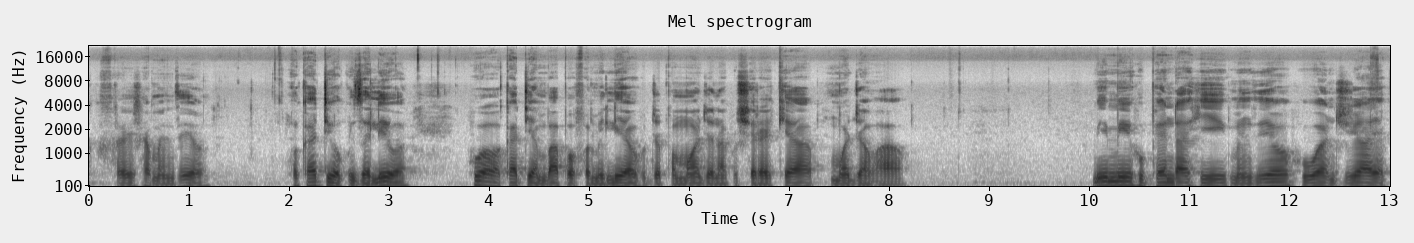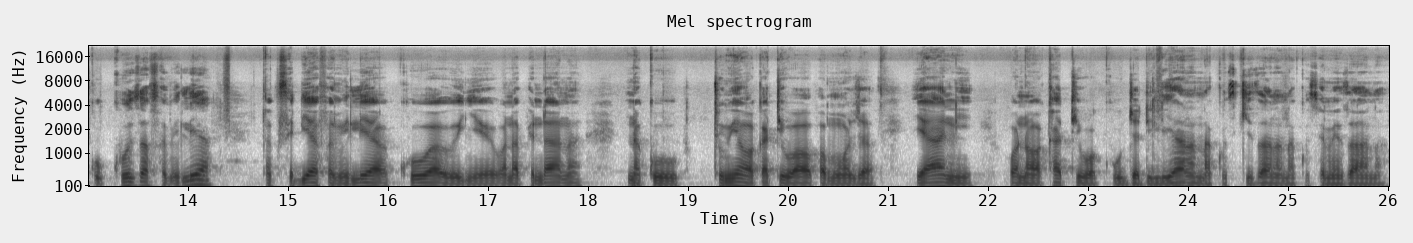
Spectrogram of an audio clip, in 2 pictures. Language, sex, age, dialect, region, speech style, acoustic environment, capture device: Swahili, male, 25-34, Kenya - Nairobi Sheng-influenced, Kenya, relaxed, silence; construction, mobile / Linux / Chrome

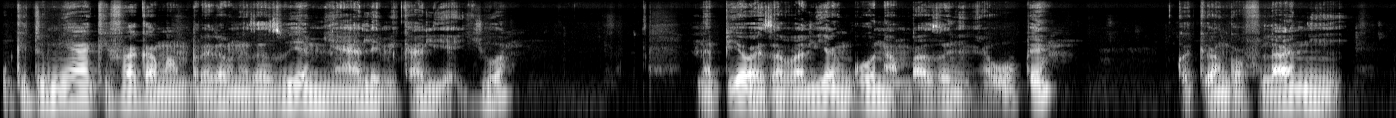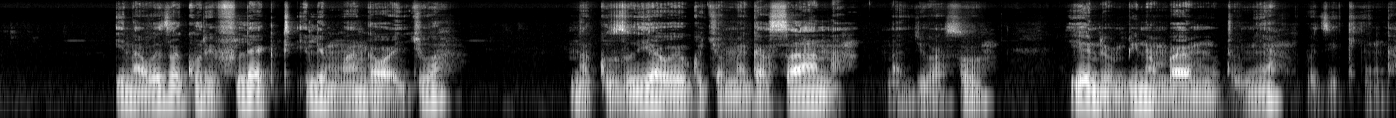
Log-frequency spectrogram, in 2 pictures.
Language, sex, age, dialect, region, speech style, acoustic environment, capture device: Swahili, male, 18-24, Kenya - Nairobi Sheng-influenced, Kenya, happy, people talking; nature, mobile / Linux / Chrome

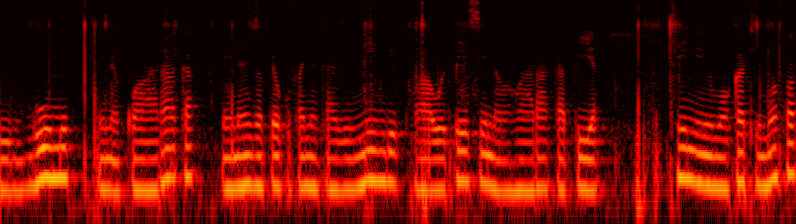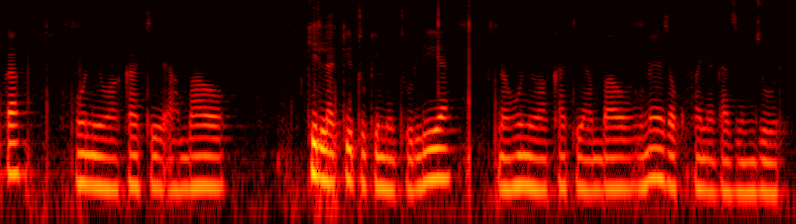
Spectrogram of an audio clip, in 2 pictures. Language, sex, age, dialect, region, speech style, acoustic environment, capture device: Swahili, male, 25-34, Kenya - Nairobi Sheng-influenced, Kenya, relaxed; focused, nature; silence, desktop / Windows / Chrome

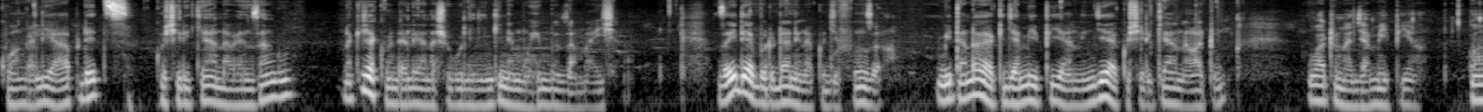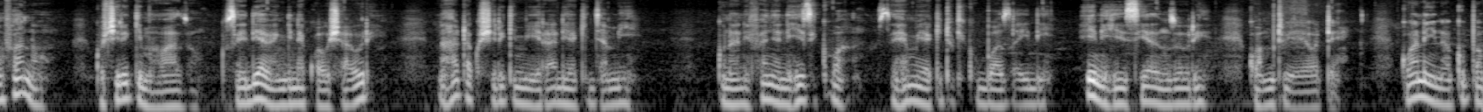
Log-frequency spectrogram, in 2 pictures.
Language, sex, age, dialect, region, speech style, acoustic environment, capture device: Swahili, male, 25-34, Kenya - Nairobi Sheng-influenced, Kenya, relaxed, silence; nature, mobile / Linux / Chrome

